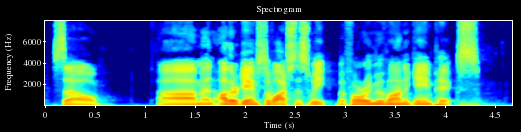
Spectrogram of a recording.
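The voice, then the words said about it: Hoarse, strained voice. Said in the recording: “I just get all worked up and now I'm losing my voice.”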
